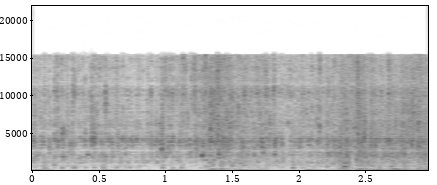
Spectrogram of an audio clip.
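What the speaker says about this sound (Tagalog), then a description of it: "Dagan kay tubig guys." Spring water running and trickling steadily outdoors, a continuous close splashing flow with a faint low rhythmic thumping beneath.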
